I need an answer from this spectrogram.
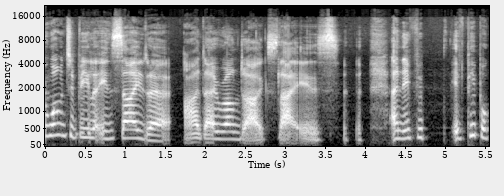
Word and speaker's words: Adirondacks: So that was, I think that's what I said in the very beginning, because it sounds closer to the way it's spelled, because it's A-D-I-R, isn't it? So it sounds more like Adir.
